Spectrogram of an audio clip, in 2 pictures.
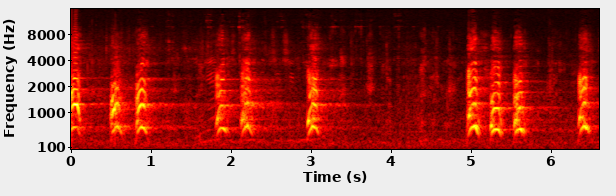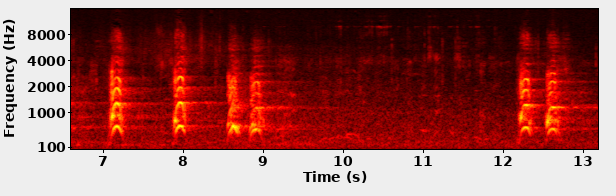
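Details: Barking dogs in Mazovia, 2021: sharp barks come in quick clusters of two to four, with short pauses between the bursts, over a quiet background.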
